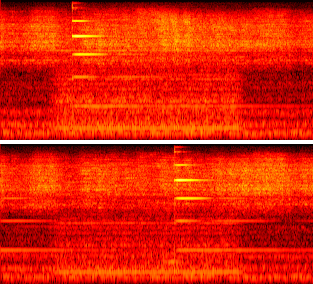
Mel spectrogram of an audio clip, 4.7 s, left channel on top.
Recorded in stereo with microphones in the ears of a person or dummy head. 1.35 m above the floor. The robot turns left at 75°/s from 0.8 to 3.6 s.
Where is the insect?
165° right, 1.6 m; by 4.7 s 15° right, 1.6 m.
